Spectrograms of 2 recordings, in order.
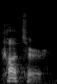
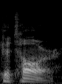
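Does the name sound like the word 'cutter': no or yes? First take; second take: yes; no. First: It is said like 'cutter'. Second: It is not said like 'cutter'. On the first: The speaker calls it right. "the pronunciation is Cutter" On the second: The speaker calls it wrong. "they said Qatar"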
